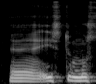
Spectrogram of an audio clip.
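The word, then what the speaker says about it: isthmus: है, जैसे पनामा जो इस्टमुस जो इसको बोला जाता है। यहाँ पे जो TH है वो साइलेंट होता है, तो ये सब इनको बोला जाता है।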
